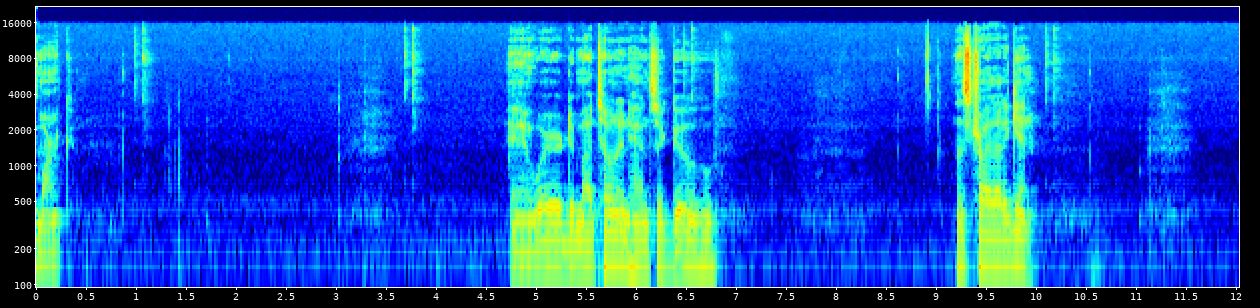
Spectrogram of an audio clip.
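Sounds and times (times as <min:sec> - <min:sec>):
computer mouse clicks: 0:00.8 - 0:01.8, 0:03.0 - 0:03.9, 0:10.0 - 0:10.6.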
